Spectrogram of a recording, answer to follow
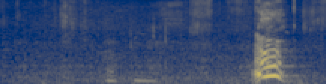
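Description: Basset hound giving a single loud, short bark near the end, one of a run of barks a second or so apart.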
